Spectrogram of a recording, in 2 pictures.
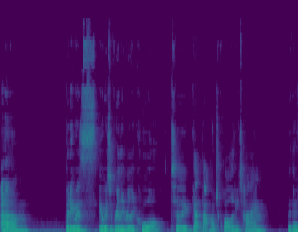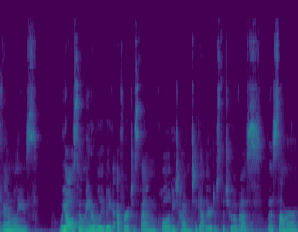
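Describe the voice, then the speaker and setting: A somewhat breathy woman at a fairly low pitch, moderate pace and ordinary pitch variation. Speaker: lifestyle vlogger. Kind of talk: casual vlog narration.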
